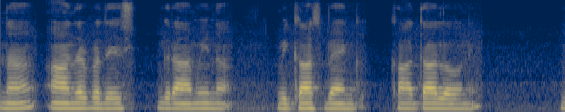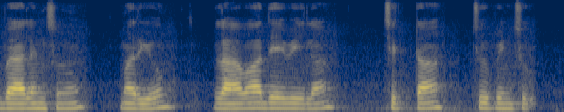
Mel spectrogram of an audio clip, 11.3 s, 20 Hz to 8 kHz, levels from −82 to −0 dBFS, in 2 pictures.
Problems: constant background noise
